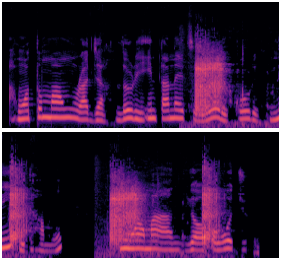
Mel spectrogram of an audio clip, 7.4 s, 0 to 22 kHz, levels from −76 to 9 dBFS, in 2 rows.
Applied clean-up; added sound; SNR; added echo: classical method spectral subtraction.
